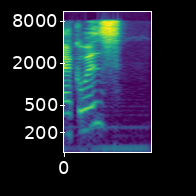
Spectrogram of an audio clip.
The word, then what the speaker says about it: echoes: You would pronounce it echoes, right? Echoes. So the O-E here at the end only makes an O sound.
